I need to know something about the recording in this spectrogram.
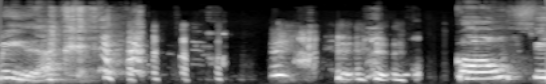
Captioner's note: risas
